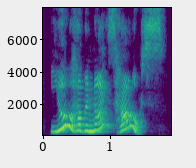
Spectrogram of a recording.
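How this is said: It is said at a high pitch.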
